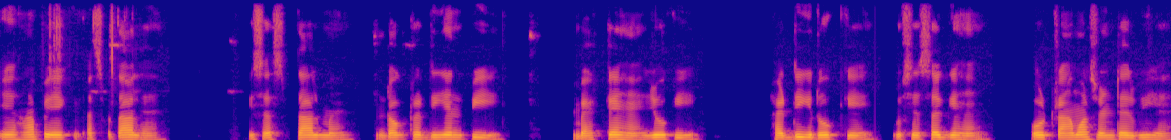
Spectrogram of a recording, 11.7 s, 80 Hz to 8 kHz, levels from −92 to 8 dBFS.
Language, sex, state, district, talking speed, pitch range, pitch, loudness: Hindi, male, Bihar, Jahanabad, 125 wpm, 125-130 Hz, 130 Hz, -17 LUFS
